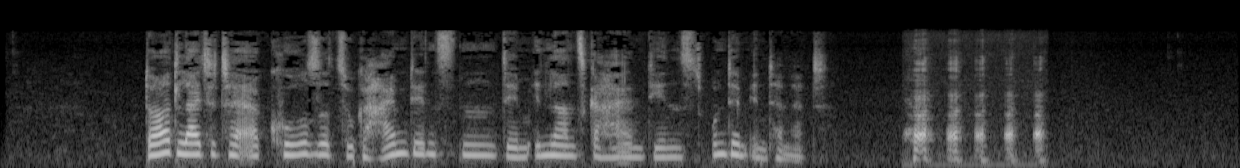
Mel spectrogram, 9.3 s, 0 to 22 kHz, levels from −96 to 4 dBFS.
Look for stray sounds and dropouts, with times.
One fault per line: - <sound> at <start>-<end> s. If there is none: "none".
- laugh at 6.8-7.9 s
